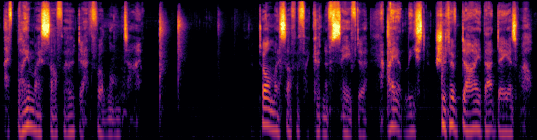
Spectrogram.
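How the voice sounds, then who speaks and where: A man acts out a brooding vampire haunted by guilt, confessing his past in an audio drama. His low voice is measured and formal, often sinking into a breathy hush. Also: lightly acted. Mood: somber, regretful. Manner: measured, hushed, formal storytelling with breathy drops. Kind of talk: dramatic audio roleplay monologue.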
